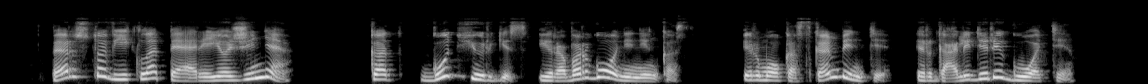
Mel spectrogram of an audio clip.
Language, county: Lithuanian, Kaunas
